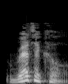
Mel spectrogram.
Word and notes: reticle: British English

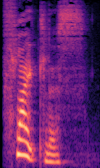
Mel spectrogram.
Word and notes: flightless: British English

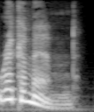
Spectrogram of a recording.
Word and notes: recommend: British English

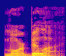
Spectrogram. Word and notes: morbilli: British English

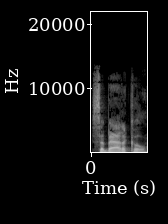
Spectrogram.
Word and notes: sabbatical: American English

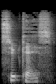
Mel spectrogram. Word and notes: suitcase: American English

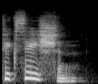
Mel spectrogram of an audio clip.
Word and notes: fixation: British English

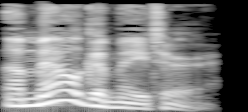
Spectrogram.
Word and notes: amalgamator: British English

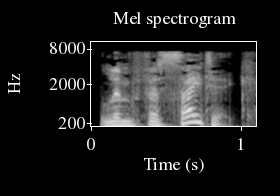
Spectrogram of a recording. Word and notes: lymphocytic: British English

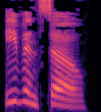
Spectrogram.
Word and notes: even so: British English

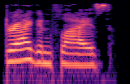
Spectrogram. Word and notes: dragonflies: British English

